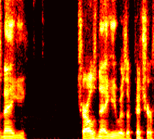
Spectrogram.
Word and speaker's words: Nagy: think it's matt maggie did i say his name wrong i know it's naggy charles naggy was a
